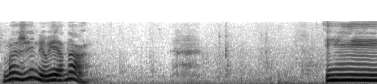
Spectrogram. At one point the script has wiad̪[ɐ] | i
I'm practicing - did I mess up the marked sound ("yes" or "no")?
yes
